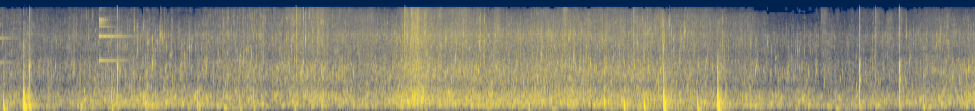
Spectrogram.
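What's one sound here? Water flows and splashes steadily.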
